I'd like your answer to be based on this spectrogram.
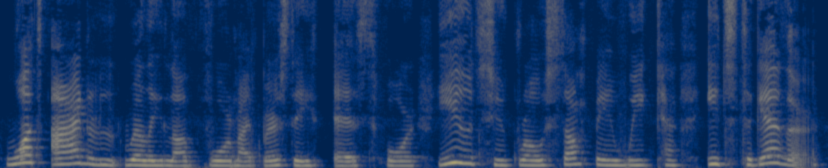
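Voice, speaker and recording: A woman voicing a kindly, eager grandfather in a children's story, speaking emphatically and haltingly. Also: fairly high pitch.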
